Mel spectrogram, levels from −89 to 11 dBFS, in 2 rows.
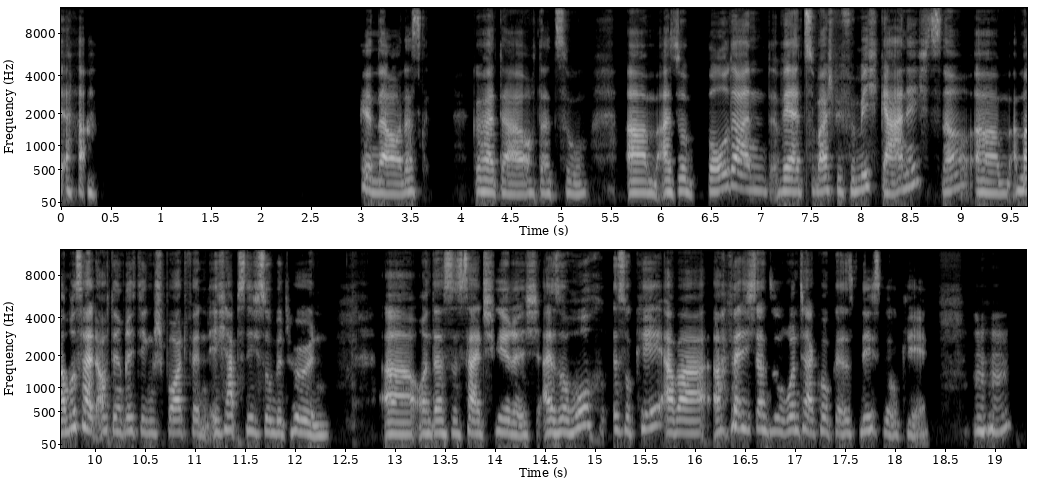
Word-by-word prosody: Ja. 185 - -2 2.9
Genau, 145 -3 +2
das 170 +1 -2
g - - -25 0.4
gehört 170 -2 0
da 135 - +1
auch - - -5
dazu. 150 +1 -6 0.4
Ähm, 160 -2 +4
also, 165 -2 -1
Bouldern 190 0 +1
wäre 170 -1 +5
zum 175 - +5
Beispiel 185 -2 0
für 175 - -7
mich 210 +6 -2
gar - - +6
nichts, 270 +8 -2
ne? - - -3
Ähm, 150 -2 -1
man 175 0 +4
muss 255 +2 +3
halt 235 - +8
auch - - 0
den 195 -2 -5
richtigen 195 -3 -5
Sport 185 +2 -1
finden. 185 -1 -6
Ich 185 +4 -3
habe 220 - +1
es - - +2
nicht 200 -4 +2
so 190 - 0
mit 175 -1 -7
Höhen, 155 -7 -3 0.5
äh, 165 -1 +4
und 175 0 -4
das 180 -1 +2
ist 170 -4 +2
halt 170 -2 +5
schwierig. 170 -6 0
Also, 180 +1 +1
hoch 265 +2 -4
ist 220 -2 0
okay, 230 - -3
aber 185 -1 +4
aber 185 - 0
wenn 255 -3 +3
ich 220 - +1
dann 225 -1 0
so 195 0 -9
runter 210 -1 -1
gucke, 190 -2 -8
ist 175 +1 -7
nicht 205 +1 -2
so 170 -4 -10
okay. 160 +3 -8 0.4
Mhm. 220 +5 -6
180 Hz, 180 wpm, -25 LUFS, 165-200 Hz, 2.9 s, halt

